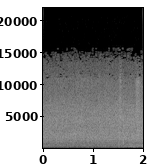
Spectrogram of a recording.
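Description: Steady, even hiss of room background noise, with no distinct knocks, scrapes or stirring strokes.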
